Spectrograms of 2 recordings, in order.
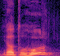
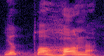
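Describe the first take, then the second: First: The t sound is single and unvoweled. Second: The t sound is doubled and held. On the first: "बिसुकून त्वाई" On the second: "व तशदीदिहा"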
